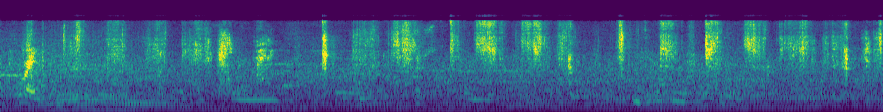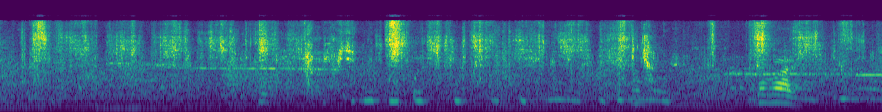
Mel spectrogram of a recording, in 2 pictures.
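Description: A young moose calf sucks and slurps noisily on a milk bottle.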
